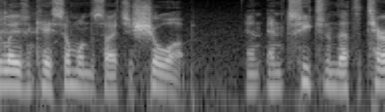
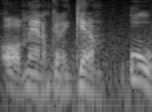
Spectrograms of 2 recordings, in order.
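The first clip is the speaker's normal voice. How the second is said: excited, thrilled, all worked up with glee; 7 dB quieter than usual. Voicing an enemy eager to attack the players: excited. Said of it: "he's feeling so excited about this".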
